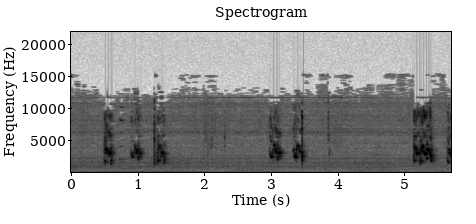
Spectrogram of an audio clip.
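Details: Pet male budgerigar chirping while being stroked and having its beard feathers gently tugged: short bursts of bright, scratchy chirps near the start, middle and end, separated by pauses, over a steady low indoor hum.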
